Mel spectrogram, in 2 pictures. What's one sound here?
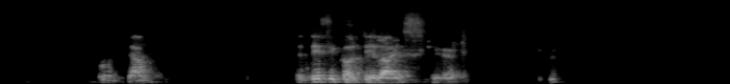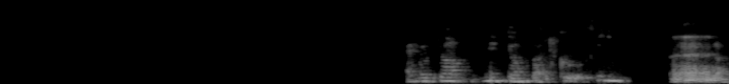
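A young man lectures calmly, pausing between phrases.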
